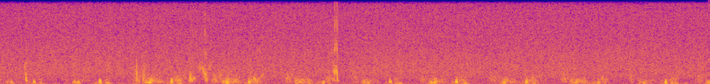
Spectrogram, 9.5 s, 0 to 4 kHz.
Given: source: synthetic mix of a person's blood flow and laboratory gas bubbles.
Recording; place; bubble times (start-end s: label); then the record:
Doppler ultrasound of blood flow; precordium
0.32-0.41 s: bubbles
2.50-2.84 s: bubbles
4.43-4.56 s: bubbles
From the record:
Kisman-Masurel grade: 122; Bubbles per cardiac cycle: 1 to 2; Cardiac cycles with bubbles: 10 to 50%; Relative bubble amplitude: moderate (0.250 to 0.450); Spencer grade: 2 (many but less than half of the cardiac periods contain bubble signals, singularly or in groups); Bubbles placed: anywhere in the cardiac cycle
